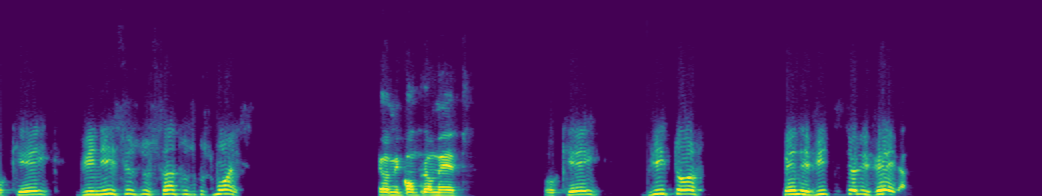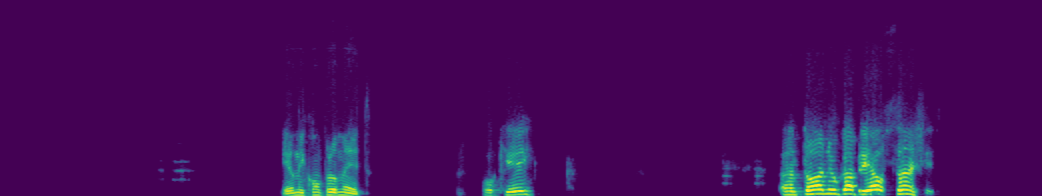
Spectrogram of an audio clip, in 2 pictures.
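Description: A man speaks over an online call in short phrases with pauses.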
